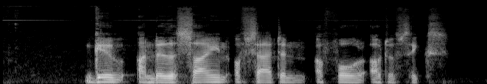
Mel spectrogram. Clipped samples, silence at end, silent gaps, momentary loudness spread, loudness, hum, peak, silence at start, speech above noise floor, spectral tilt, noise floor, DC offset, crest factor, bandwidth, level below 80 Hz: under 0.1%; 0.4 s; none; 12 LU; -19 LUFS; none; -2 dBFS; 0.85 s; 37 dB; -5.5 dB/octave; -56 dBFS; under 0.1%; 20 dB; 16.5 kHz; -52 dBFS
